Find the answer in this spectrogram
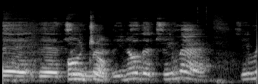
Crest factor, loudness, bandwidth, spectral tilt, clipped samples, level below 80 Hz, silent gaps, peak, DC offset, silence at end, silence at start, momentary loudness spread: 14 dB; -17 LUFS; 10.5 kHz; -4 dB/octave; under 0.1%; -62 dBFS; none; -4 dBFS; under 0.1%; 0 s; 0 s; 9 LU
